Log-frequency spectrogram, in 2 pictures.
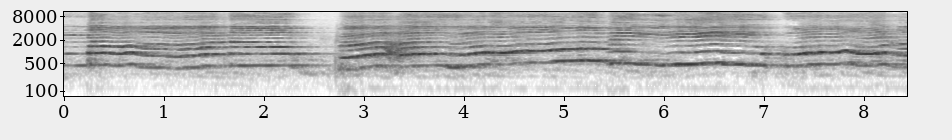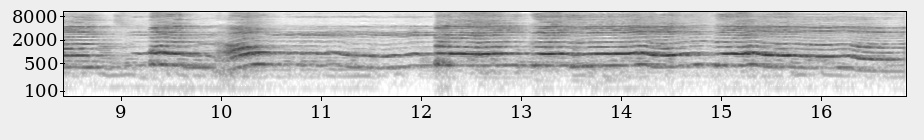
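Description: A woman reciting the Qur'an in melodic tilawah (qiro'ah) style into a microphone: one voice holding long, ornamented notes that waver and glide up and down, with short breaks for breath between phrases.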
